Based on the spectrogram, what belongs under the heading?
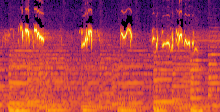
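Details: Crested lark song in short phrases of liquid, looping whistled notes, some rising and falling, with gaps between bursts and soft low hum behind.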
